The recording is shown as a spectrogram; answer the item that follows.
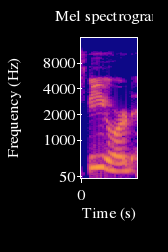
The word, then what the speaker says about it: fjord: physical description and history the Norwegian Fjord horse pronounced as fiord is one of the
